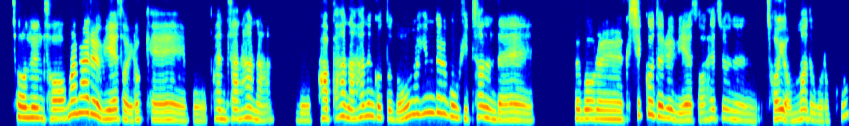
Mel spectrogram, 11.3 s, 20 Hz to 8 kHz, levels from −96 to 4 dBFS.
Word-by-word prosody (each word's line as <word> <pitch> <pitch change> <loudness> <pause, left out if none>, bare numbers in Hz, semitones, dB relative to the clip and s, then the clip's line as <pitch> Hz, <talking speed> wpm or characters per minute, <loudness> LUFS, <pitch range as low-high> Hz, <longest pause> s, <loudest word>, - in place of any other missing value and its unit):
저는 240 -3 +4
저 215 +1 +1
1 350 +3 +6
를 300 -7 +5
위해서 205 -2 +2
이렇게 185 -1 -1
뭐 160 0 -8
반찬 210 0 -2
1 200 -8 -2 0.4
뭐 170 0 -7
밥 220 -1 +1
1 260 -5 +1
하는 260 +5 -1
것도 240 -5 -2
너무 255 +12 0
힘들고 340 -5 +1
귀찮은데 190 -7 -1 0.6
그거를 210 -2 0
그 - - -14
식구들을 265 - +3
위해서 180 +1 -2
해주는 195 -7 -6
저희 210 +1 +3
엄마도 185 +3 -3
그렇고 160 - -11
215 Hz, 265 characters per minute, -23 LUFS, 185-245 Hz, 0.6 s, 1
